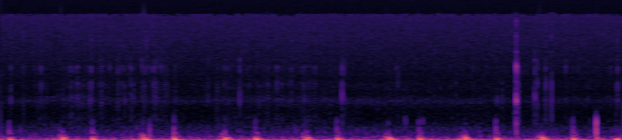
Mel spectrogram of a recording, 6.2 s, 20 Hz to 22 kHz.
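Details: Recording of the person's own heartbeat: steady low double thumps at about 74 beats a minute over a soft hum; an ordinary heartbeat.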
